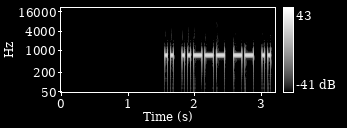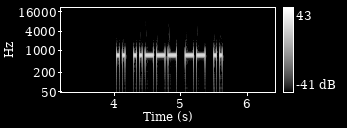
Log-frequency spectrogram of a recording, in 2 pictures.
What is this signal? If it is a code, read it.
Morse code, heard as a keyed tone, about 28 wpm, 700 Hz. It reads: I2MI I2MI
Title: DXCC-100 Call Signs - 4 Characters - Repeated 2x - 28wpm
